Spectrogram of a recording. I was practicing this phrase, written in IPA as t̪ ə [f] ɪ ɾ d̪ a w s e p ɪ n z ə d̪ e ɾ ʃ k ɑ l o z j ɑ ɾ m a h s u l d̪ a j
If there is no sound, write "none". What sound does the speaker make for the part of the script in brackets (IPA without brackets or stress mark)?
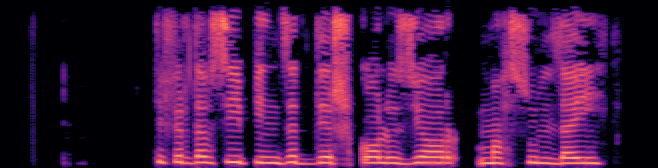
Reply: f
